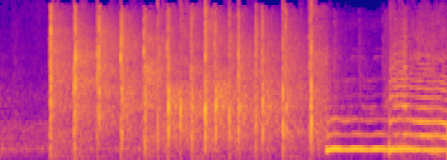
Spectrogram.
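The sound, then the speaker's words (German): A quick, uneven run of dull knocks on cardboard, more than a dozen sharp taps over about three seconds, followed by a steady hummed voice tone that rises at the end. “Ich glaube auch nicht, dass wir, wir klopfen mal eben auf Karton.”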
